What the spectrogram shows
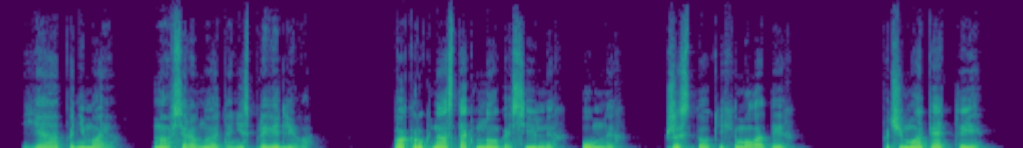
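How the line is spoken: Sighing. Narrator (Russian): Грон вздохнул

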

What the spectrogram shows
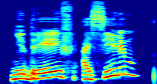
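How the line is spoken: Laughing. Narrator (Russian): засмеялся Денис

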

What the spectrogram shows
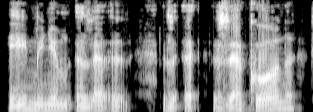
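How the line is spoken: Hoarse, forced-out words. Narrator (Russian): слегка охрипшим голосом выдавил наконец из себя

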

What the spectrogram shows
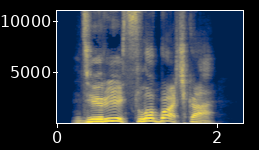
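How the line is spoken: Howled. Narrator (Russian): взвыл студент

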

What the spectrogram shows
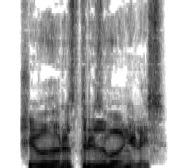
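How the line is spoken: Barked. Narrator (Russian): рявкнул он

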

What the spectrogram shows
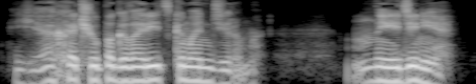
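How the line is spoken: Firm, through gritted teeth. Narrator (Russian): процедил я, а мой голос прозвучал более твердо, чем я ожидал

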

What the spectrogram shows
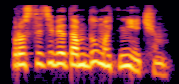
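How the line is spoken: Snapping younger one. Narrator (Russian): огрызнулся младший

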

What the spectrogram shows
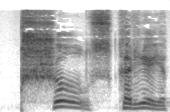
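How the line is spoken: Shout in trembling voice. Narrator (Russian): крикнул дрожащим голосом

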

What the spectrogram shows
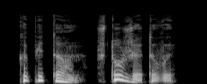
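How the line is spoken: Guilty voice. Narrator (Russian): виноватым голосом сказала Джанет

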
